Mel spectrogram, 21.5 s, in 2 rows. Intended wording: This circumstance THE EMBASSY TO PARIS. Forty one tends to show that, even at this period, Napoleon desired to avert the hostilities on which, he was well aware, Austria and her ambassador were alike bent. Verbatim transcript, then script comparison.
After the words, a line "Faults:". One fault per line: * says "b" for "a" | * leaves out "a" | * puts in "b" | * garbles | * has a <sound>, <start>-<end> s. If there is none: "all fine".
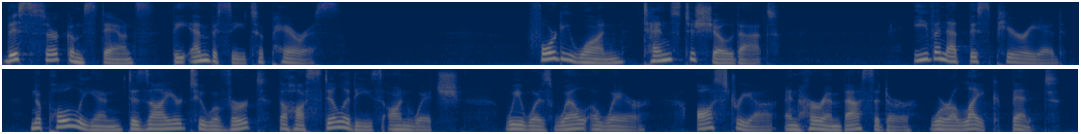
This circumstance THE EMBASSY TO PARIS. Forty one tends to show that, even at this period, Napoleon desired to avert the hostilities on which, we was well aware, Austria and her ambassador were alike bent.
Faults:
* says "we" for "he"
